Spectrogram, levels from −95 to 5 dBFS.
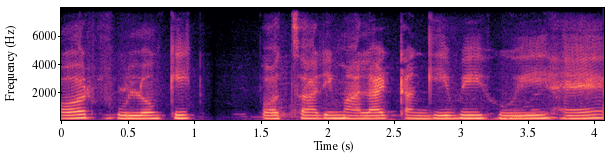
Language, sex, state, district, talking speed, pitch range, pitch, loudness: Hindi, female, Uttar Pradesh, Hamirpur, 145 wpm, 205-220 Hz, 215 Hz, -16 LUFS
